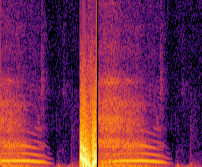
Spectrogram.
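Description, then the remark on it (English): Wheezing breaths of a person with COVID: two drawn-out, whistling exhalations that slowly fall in pitch, separated by a short, loud, rough gasp of air in the middle. “You hear that? I'm breathing. Is that wheezing. Me? I'm wheezing.”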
